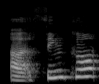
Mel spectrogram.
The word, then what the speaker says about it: cinco: Cinco, number 5, had the thi and it also had the co. Thi sound, same letter, 2 different sounds.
